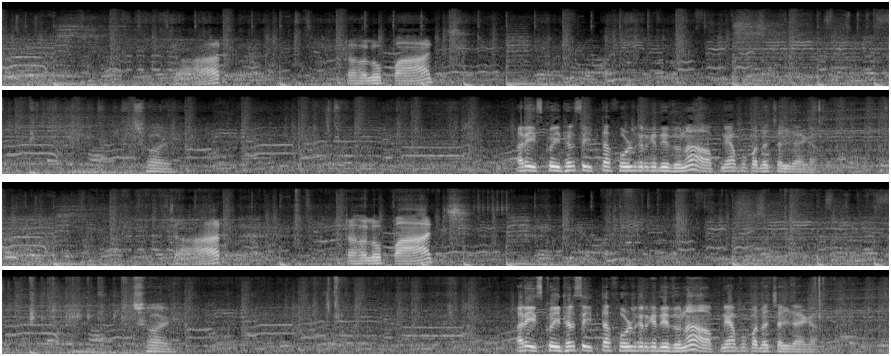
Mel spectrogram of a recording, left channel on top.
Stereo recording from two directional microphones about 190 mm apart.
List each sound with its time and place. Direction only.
1.8 s a man's voice: 5° right (ahead or behind)
3.4 s a man's voice: centre (ahead or behind)
10.2 s speech: centre (ahead or behind)
14.0 s a man's voice: centre (ahead or behind)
